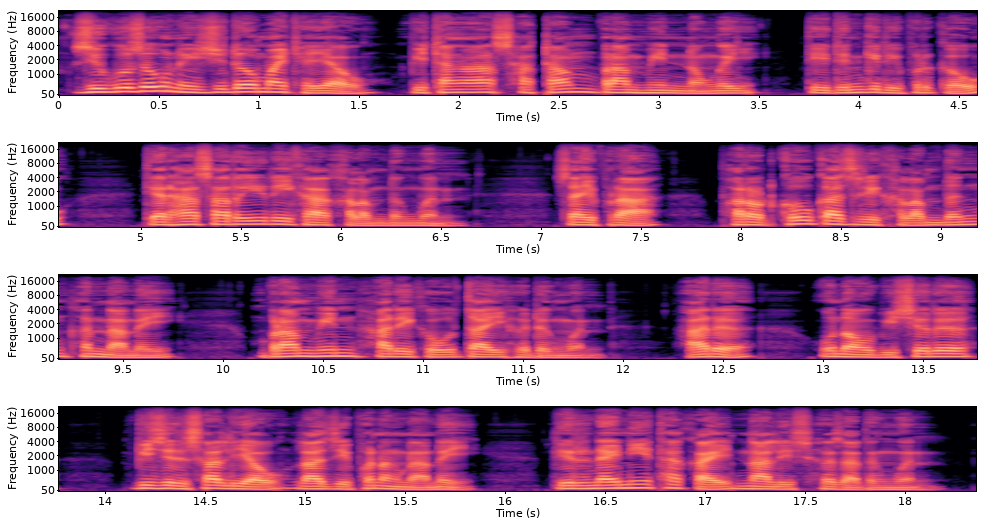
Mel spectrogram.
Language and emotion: Bodo, neutral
